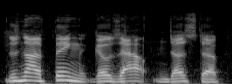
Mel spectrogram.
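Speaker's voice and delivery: usual speaking voice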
